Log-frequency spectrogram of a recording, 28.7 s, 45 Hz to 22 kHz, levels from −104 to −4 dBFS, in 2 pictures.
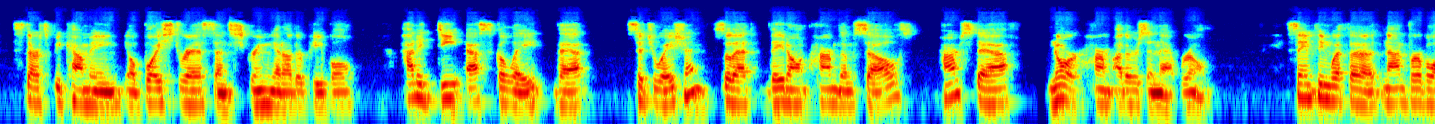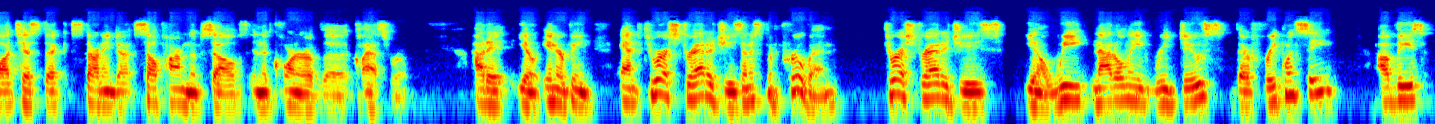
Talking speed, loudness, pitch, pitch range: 150 wpm, -18 LUFS, 135 Hz, 120-170 Hz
